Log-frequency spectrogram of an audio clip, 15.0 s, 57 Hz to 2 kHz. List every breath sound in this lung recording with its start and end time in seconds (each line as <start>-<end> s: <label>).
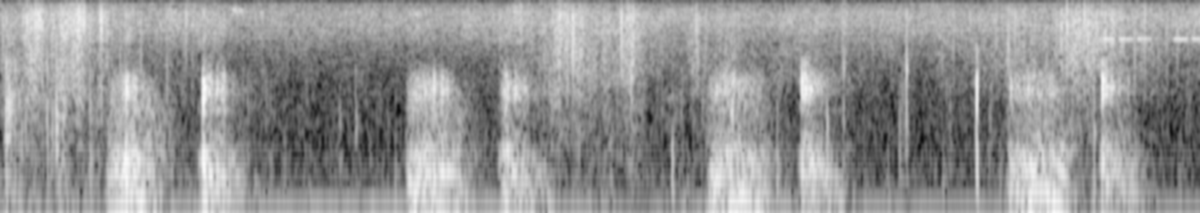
1.24-2.30 s: inhalation
1.24-2.30 s: crackles
2.44-3.51 s: exhalation
2.44-3.51 s: crackles
4.99-6.05 s: inhalation
5.00-6.01 s: rhonchi
6.21-7.06 s: rhonchi
6.22-7.03 s: exhalation
8.81-9.85 s: inhalation
8.82-9.83 s: rhonchi
10.01-10.76 s: exhalation
12.60-13.62 s: inhalation
12.60-13.62 s: rhonchi
13.68-14.44 s: exhalation
13.68-14.44 s: crackles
